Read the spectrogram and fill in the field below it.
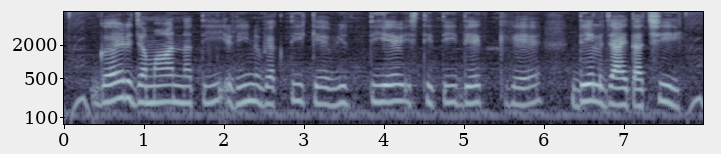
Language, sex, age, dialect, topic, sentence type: Maithili, female, 25-30, Southern/Standard, banking, statement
